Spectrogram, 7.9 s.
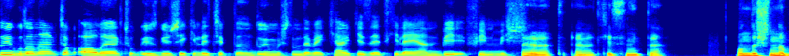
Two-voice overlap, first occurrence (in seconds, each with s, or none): none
